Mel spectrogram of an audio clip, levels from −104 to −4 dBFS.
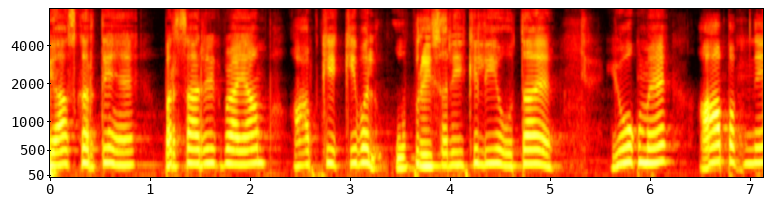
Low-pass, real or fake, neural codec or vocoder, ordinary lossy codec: none; real; none; none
